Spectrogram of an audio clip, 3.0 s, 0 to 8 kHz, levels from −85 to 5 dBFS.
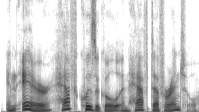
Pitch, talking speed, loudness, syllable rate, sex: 155 Hz, 140 wpm, -18 LUFS, 4.3 syllables/s, male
